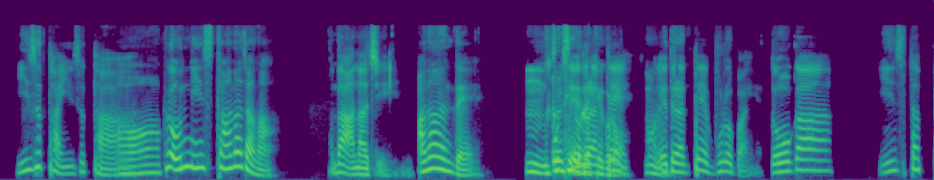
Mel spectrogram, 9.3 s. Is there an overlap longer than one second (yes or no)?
yes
